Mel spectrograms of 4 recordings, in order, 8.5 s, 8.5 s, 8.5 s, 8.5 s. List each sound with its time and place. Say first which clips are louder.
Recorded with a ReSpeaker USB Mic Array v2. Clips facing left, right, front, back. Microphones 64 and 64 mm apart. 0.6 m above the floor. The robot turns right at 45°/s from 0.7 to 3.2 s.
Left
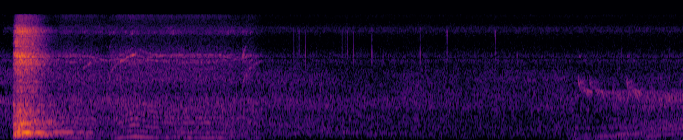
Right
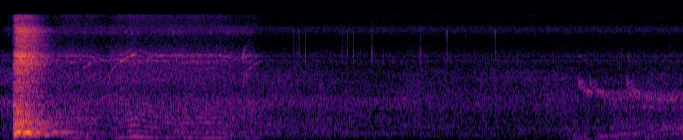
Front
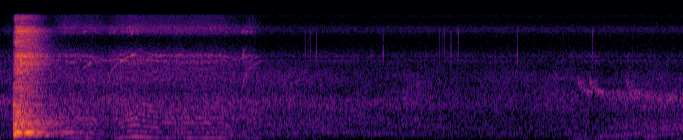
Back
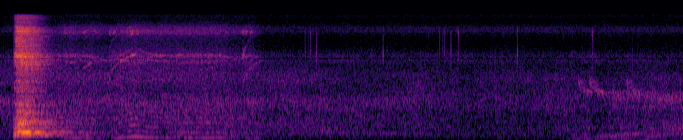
0.2 s a snare drum: right 1 dB, front 1 dB; 15° right, 5.5 m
